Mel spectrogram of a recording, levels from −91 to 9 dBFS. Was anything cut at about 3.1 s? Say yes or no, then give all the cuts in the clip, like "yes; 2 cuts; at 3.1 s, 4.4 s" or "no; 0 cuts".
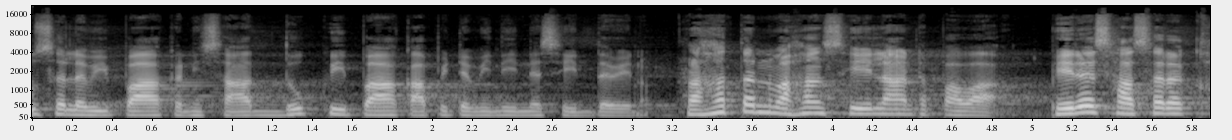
yes; 2 cuts; at 3.1 s, 4.9 s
